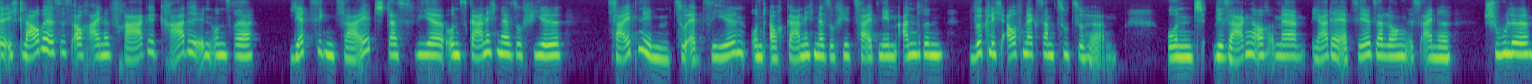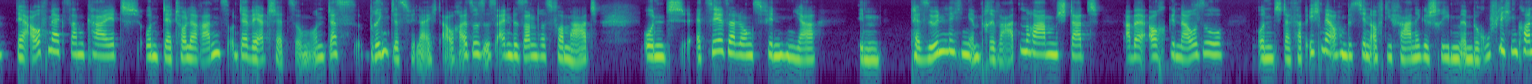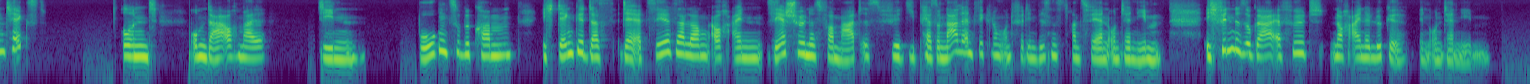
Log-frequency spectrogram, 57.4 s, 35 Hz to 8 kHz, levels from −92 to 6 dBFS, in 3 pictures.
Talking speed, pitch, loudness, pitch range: 140 wpm, 215 Hz, -17 LUFS, 190-240 Hz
